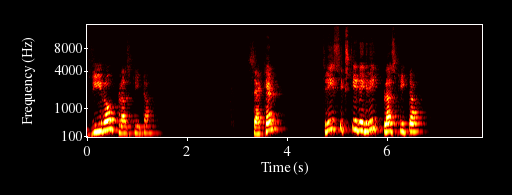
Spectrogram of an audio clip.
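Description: A middle-aged man speaks clearly and calmly, as if explaining, close by.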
